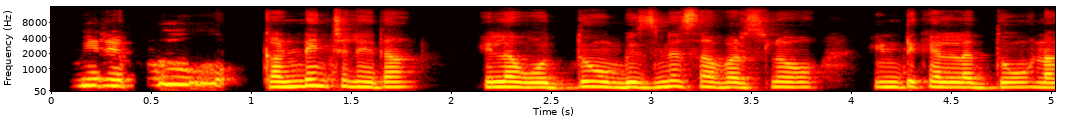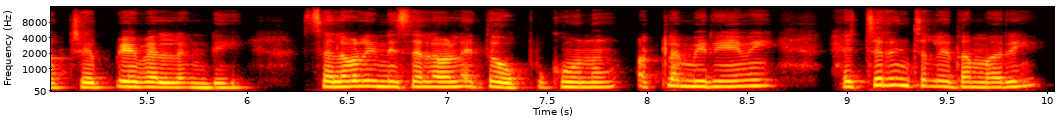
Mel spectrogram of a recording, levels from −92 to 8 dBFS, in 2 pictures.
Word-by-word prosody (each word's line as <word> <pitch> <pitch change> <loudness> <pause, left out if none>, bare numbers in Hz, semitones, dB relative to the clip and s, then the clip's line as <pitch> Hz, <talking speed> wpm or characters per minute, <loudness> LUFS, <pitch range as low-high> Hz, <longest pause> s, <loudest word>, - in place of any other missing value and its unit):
మీరెప్పుడూ 280 +3 +1 0.5
ఖండించలేదా? 225 -2 +3 0.4
ఇలా 220 0 +6
వద్దు. 195 +3 +1 0.2
బిజినెస్ 215 +3 +2
అవర్స్‌లో 210 +1 -1 0.4
ఇంటికెళ్ళొద్దు. 210 -3 +1 0.2
నాకు 200 0 +1
చెప్పే 200 +3 +2
వెళ్ళండి. 200 -2 0 0.4
సెలవులు 230 +1 +3
ఇన్ని 230 -1 +1
సెలవులు 220 0 +2
అయితే 220 +1 -3
ఒప్పుకోను. 210 +2 -3 0.2
అట్లా 270 - -3
మీరేమీ 240 +2 0 0.4
హెచ్చరించలేదా 245 -2 -2
మరి? 220 +3 -2
220 Hz, 115 wpm, -22 LUFS, 205-235 Hz, 0.5 s, ఇలా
